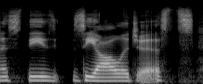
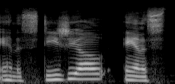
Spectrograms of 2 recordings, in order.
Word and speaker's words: anesthesiologist: You say anesthesiologist. I say anesthesiologist. Yeah, you say anesthesiologist. Yeah. I say anesthesiologist. Oh, my goodness. You love your THs. That's how it's spelled. Sure. So, just like Neanderthal.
